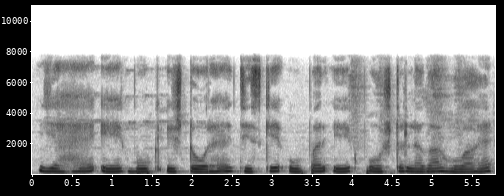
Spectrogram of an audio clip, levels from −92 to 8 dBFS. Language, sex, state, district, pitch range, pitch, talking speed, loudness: Hindi, female, Uttar Pradesh, Saharanpur, 190-210 Hz, 195 Hz, 125 wpm, -13 LUFS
